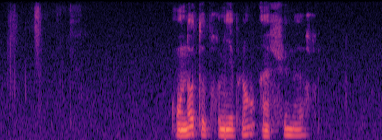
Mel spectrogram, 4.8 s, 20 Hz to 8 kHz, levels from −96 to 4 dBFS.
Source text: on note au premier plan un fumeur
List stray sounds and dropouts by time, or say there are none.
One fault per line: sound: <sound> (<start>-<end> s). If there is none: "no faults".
no faults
